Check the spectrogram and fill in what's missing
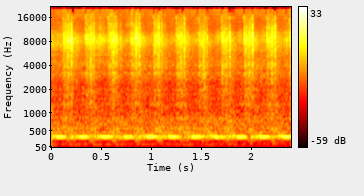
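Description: A sewing machine runs at a steady pace, stitching through thin strips of tissue paper, its needle thumping in a fast, even rhythm over a constant motor hum, close and fairly loud.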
